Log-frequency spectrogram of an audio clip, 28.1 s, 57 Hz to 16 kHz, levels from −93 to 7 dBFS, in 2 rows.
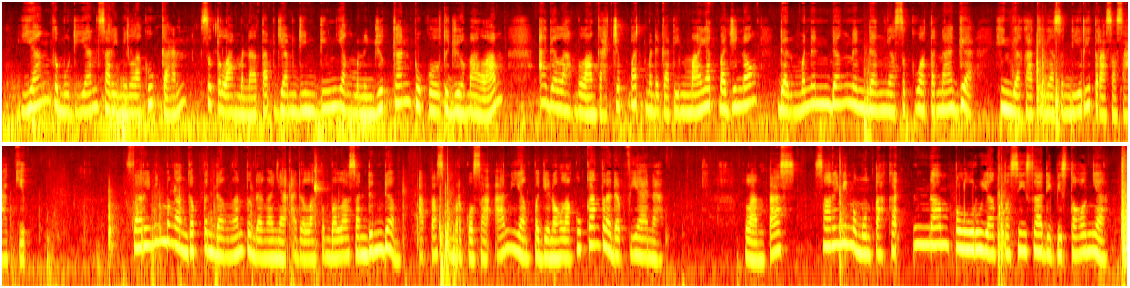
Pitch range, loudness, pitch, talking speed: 185-245 Hz, -14 LUFS, 210 Hz, 105 wpm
